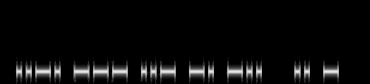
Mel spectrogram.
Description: Morse code, heard as a keyed tone, about 25 wpm, 600 Hz. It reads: FOUND IT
